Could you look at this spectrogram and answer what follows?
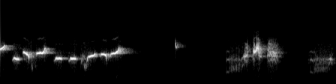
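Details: Song of a white-rumped shama (murai ceram / murai batu): a quick series of rich slurred whistles, then one isolated high note and two rougher, scratchy bursts.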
